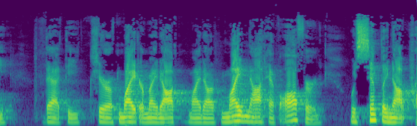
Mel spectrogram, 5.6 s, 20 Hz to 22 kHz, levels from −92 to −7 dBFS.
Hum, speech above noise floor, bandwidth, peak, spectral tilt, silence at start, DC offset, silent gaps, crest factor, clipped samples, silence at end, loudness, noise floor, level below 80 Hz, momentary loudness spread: none; 29 dB; 15.5 kHz; -4 dBFS; -4.5 dB/octave; 0 s; under 0.1%; none; 14 dB; under 0.1%; 0 s; -18 LUFS; -48 dBFS; -56 dBFS; 11 LU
